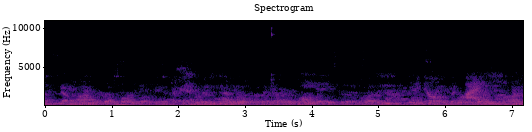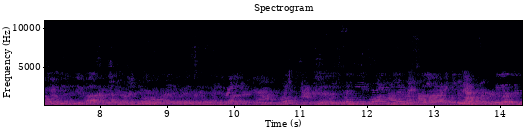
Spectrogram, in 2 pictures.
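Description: Many men and women chat at once in a room with some echo.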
